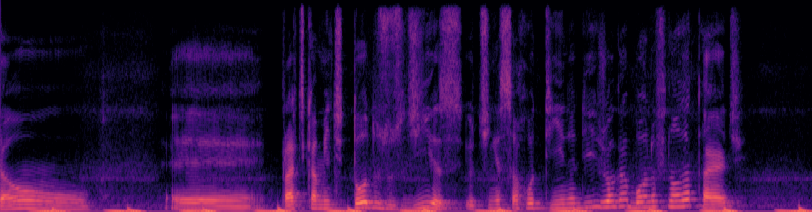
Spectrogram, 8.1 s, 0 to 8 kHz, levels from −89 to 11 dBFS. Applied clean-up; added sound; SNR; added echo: none; Breathing; -1 dB; none.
